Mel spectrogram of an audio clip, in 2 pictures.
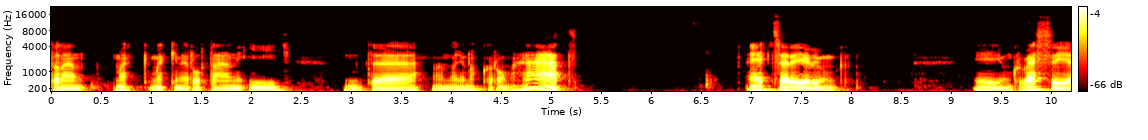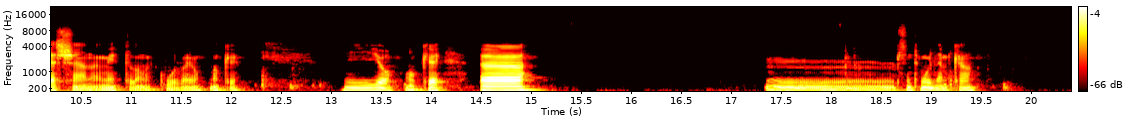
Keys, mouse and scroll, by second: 1.5 e, 1.9-3.2 drag, 3.4 ctrl+z, 4.2-7.8 drag, 6.5-7.9 alt+middle drag, 7.9 w, 8.7-10.0 drag, 10.1-11.3 alt+middle click, 11.3 scroll down 1, 12.3 alt+middle click, 12.8 scroll up 1, 13.5 scroll down 1, 13.7-14.7 alt+middle click, 14.8 e, 15.4-18.2 drag, 18.4 ctrl+z, 18.8 scroll down 1, 19.2-19.8 alt+middle click.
